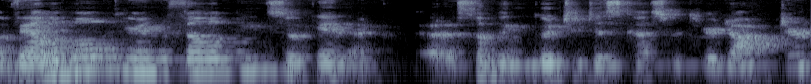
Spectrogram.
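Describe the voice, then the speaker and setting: Lively intonation marks this woman's voice with an American accent. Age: 60s. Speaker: medical doctor. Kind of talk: health talk show. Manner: hesitant with fillers.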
